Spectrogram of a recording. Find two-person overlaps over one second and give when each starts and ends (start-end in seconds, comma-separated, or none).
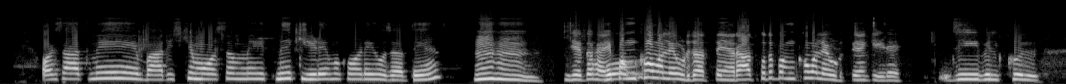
none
